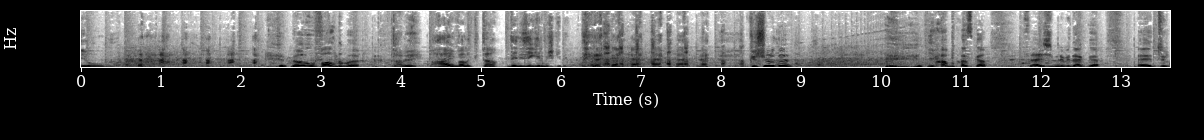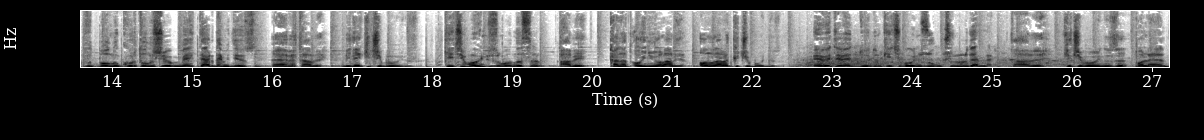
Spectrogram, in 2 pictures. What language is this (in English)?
Turkish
